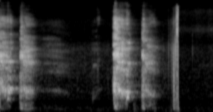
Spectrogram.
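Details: A child's cough: a run of harsh, fairly loud coughs, four or five bursts in three seconds.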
